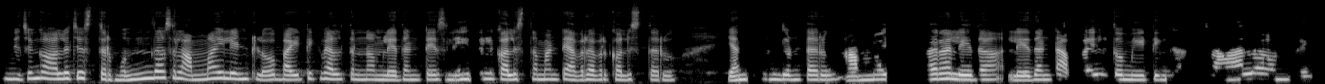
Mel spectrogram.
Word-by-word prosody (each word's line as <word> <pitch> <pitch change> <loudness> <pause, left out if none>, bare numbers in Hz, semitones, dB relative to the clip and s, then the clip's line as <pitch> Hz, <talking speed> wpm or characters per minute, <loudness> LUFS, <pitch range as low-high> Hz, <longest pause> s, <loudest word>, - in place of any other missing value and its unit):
నిజంగా 275 +5 +1
ఆలోచిస్తారు. 265 -2 +1
ముందసలు 285 +7 +2
అమ్మాయిలింట్లో 250 -1 +1 0.2
బయటికి 230 +5 -1
వెళ్తున్నాం 235 -2 -1
లేదంటే, 215 +2 -1
స్నేహితుల్ని 240 +4 -1
కలుస్తామంటే 235 +1 0
ఎవరెవరు 220 +2 -1
కలుస్తారు? 210 -1 -4 0.7
ఎంత 225 +2 +1 0.2
మందుంటారు? 220 -1 +1 0.2
ఆ - - +6
అమ్మాయిలున్నారా 230 +3 0
లేదా? 220 0 +3 0.3
లేదంటే, 220 +3 +1
అబ్బాయిలతో 225 0 -3
మీటింగా? 210 0 -3 0.3
చాలా 220 +6 +1 0.2
ఉంటాయి. 225 -4 -6
225 Hz, 95 wpm, -18 LUFS, 215-245 Hz, 0.7 s, ఆ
